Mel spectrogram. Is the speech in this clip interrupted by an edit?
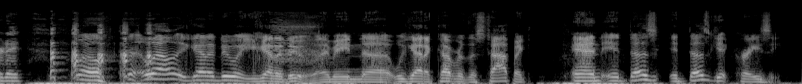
no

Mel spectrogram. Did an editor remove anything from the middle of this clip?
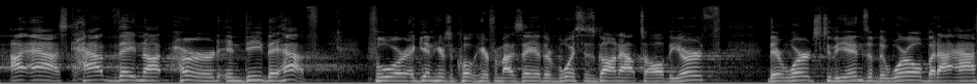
no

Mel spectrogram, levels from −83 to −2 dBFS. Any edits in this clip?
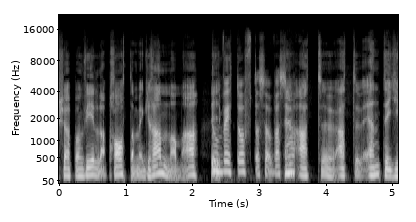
yes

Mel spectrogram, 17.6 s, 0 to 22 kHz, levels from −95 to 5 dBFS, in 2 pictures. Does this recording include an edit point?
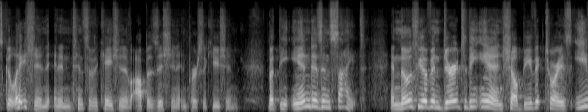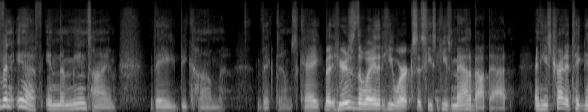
yes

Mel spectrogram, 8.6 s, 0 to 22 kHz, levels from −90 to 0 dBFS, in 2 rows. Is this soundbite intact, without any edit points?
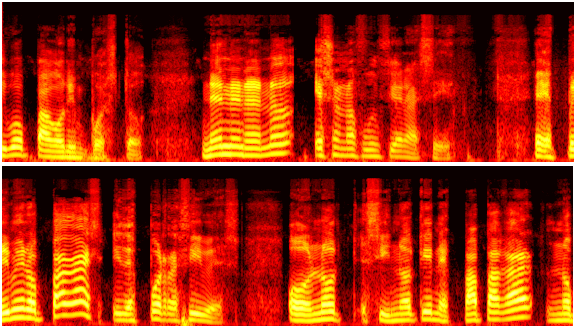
no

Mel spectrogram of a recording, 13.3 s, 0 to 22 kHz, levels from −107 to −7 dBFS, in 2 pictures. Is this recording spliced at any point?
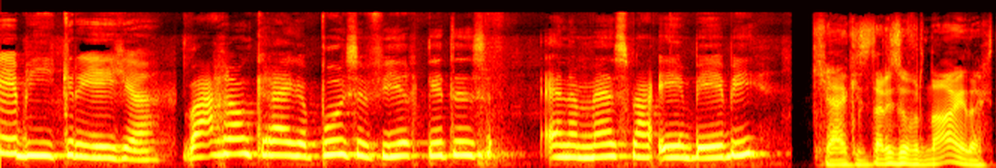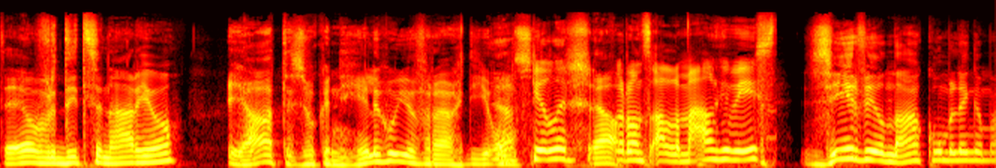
yes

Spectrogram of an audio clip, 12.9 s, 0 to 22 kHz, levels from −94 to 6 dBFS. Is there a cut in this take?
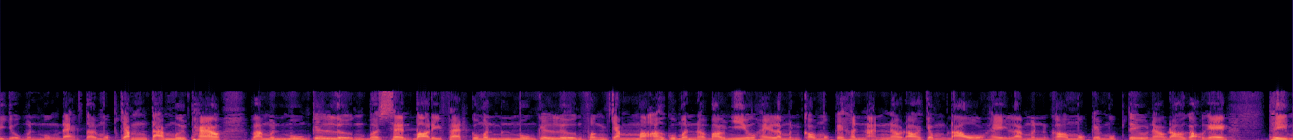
no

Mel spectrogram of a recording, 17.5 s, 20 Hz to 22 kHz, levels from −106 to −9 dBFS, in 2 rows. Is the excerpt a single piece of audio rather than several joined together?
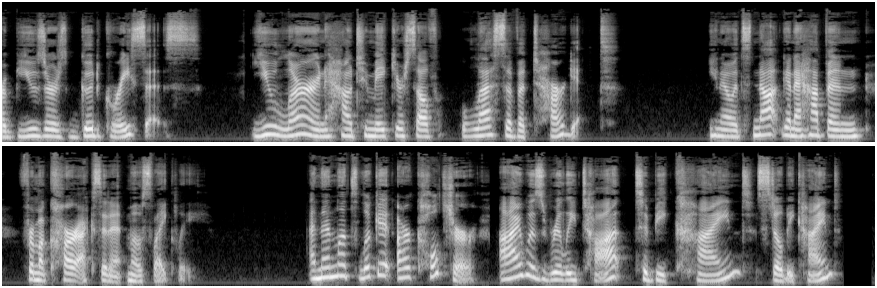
no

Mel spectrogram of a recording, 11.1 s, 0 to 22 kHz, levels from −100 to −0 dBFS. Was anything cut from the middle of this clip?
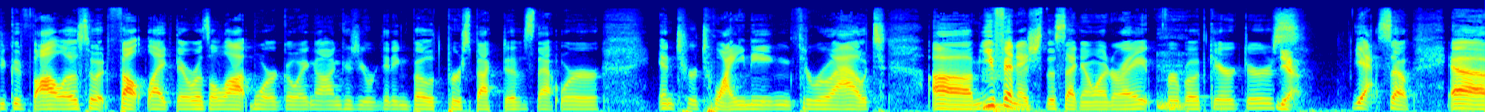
no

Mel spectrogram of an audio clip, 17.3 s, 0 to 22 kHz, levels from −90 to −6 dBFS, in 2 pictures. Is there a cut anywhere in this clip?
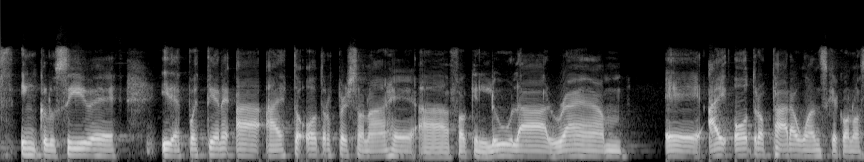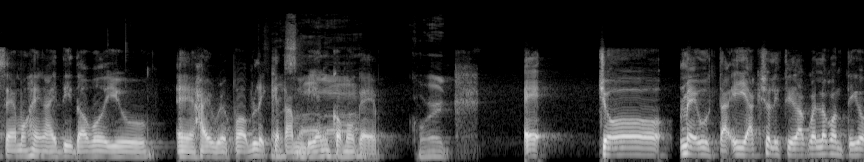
yes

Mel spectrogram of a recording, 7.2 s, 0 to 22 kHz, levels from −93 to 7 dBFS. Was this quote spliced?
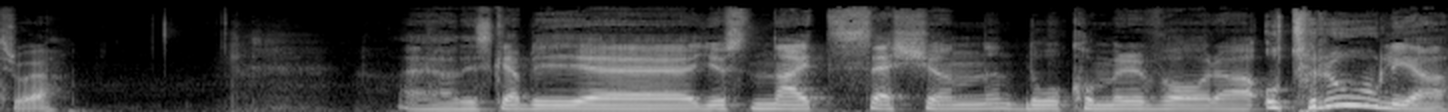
yes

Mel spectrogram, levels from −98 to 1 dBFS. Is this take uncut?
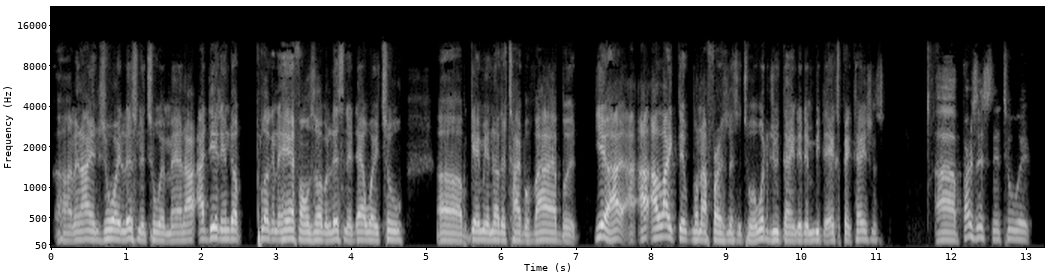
yes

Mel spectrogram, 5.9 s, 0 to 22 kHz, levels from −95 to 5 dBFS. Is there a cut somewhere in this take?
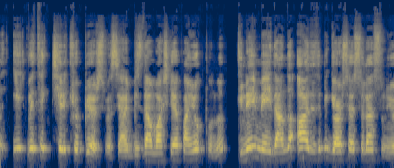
yes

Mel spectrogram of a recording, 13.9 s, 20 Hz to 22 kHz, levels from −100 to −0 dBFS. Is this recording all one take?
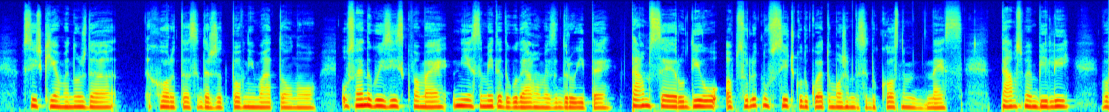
no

